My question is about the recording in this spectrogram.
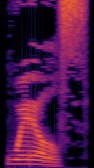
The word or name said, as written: wails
